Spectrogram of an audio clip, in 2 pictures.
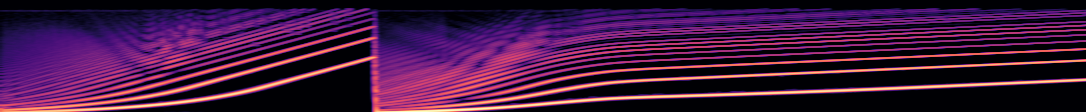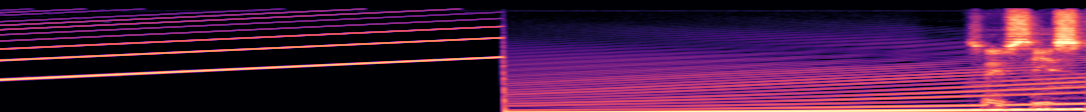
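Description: Serge modular synthesizer oscillator, its sine wave shaped through the Extended ADSR module, sounding in upward pitch sweeps: a quick rising glide, then a second glide that climbs fast and then slowly while fading away over several seconds. Near eight seconds a loud, buzzy tone cuts in and keeps rising slowly in pitch.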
